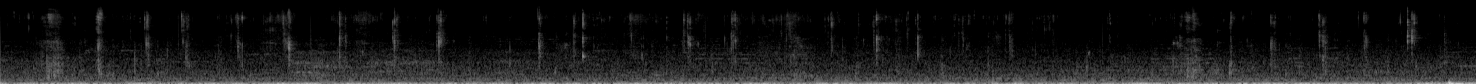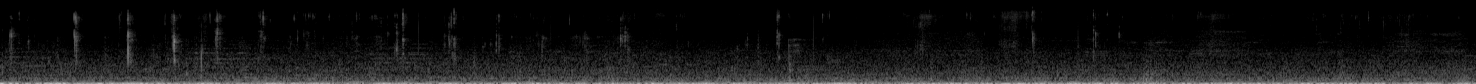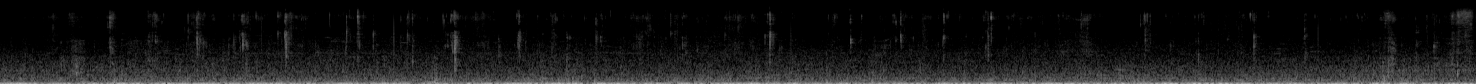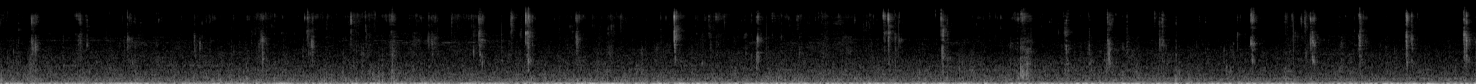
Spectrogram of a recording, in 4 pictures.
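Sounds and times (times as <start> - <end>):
steady low hum: 0.0 - 59.0
wet chewing: 0.1 - 59.0.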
